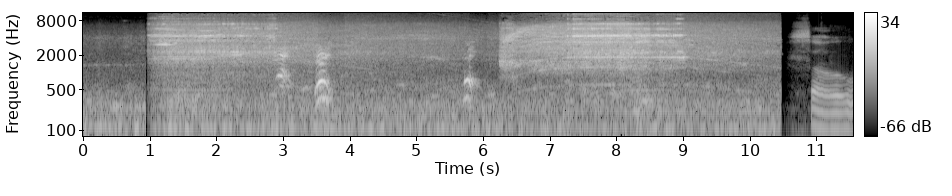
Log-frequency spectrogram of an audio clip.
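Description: An angle grinder whines loudly as it cuts through metal.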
